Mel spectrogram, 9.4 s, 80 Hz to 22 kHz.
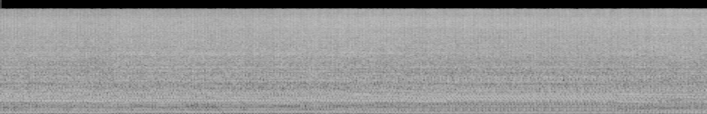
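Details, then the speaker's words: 1978 Camaro 350 engine, warmed to 190 degrees with exhaust fitted: steady idle with busy fast top-end clatter; lifters rattling, valves still to be reset. "with the exhaust on there i can hear the lifters rattling so now i can go and uh go through and reset those"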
